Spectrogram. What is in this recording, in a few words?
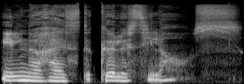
defeat, fr; Cookie Run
